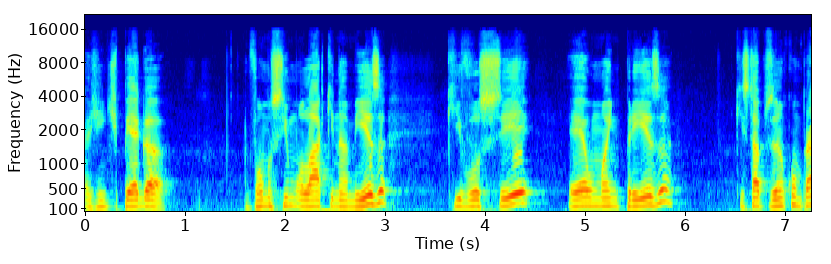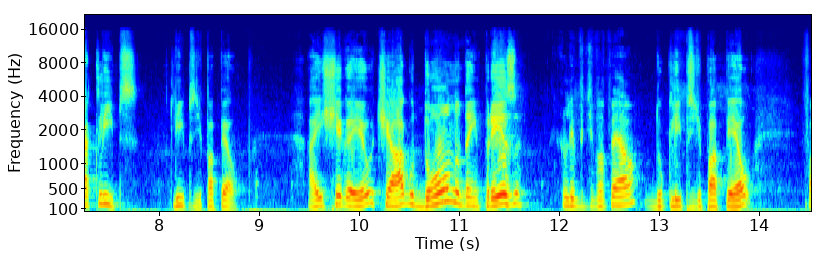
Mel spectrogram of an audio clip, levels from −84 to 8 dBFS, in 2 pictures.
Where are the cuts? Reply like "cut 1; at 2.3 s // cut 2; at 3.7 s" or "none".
none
